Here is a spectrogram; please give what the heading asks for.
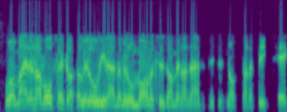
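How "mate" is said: normal talking voice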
